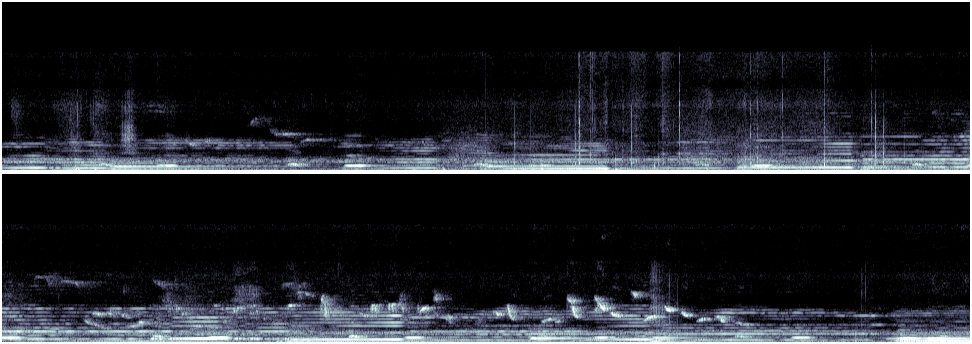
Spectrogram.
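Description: Soft instrumental background music in slow held chords, with birds chirping over it in the second half.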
